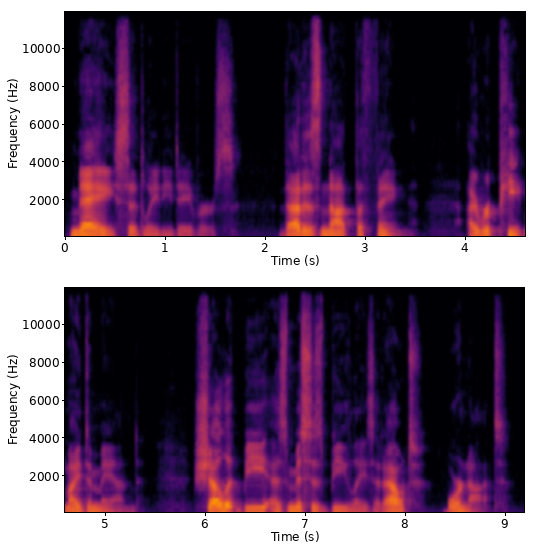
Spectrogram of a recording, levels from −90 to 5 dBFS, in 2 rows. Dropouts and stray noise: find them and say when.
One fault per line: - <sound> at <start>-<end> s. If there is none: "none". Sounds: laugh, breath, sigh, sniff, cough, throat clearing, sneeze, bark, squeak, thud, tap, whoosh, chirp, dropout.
none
